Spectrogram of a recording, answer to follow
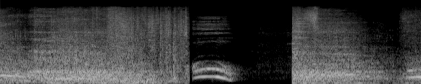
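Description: Film soundtrack of a chaotic attack scene: loud, dense crashing and splintering noise. About halfway through comes a short cry that rises then falls, then a brief gap before the crashing resumes.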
